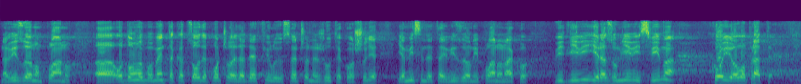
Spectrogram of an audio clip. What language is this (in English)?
Serbian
